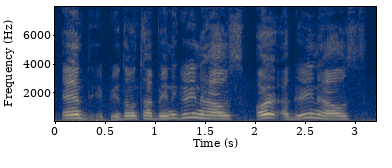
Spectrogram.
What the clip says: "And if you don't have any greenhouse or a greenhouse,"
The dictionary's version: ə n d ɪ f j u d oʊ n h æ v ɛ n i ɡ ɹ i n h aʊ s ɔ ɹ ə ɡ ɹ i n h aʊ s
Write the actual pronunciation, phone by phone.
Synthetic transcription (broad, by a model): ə n d ɪ f j u d oʊ n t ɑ p ɛ n i ɡ ɹ i n h aʊ s ɔ ɹ ə ɡ ɹ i n h aʊ s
